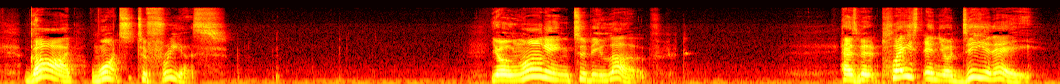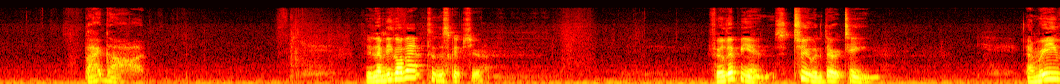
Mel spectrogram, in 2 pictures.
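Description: A middle-aged woman speaks close to the microphone in short, deliberate phrases with pauses.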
